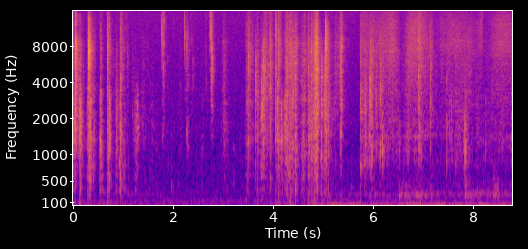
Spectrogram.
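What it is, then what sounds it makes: Glossy paper magazine. Fingertips and long nails rub and pat across the spread pages of an open glossy paper trade magazine, making irregular crisp taps and dry scratchy rubs. Around the middle, a page is turned with a louder papery sweep, followed by steady, bright crinkling and rustling until the end.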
